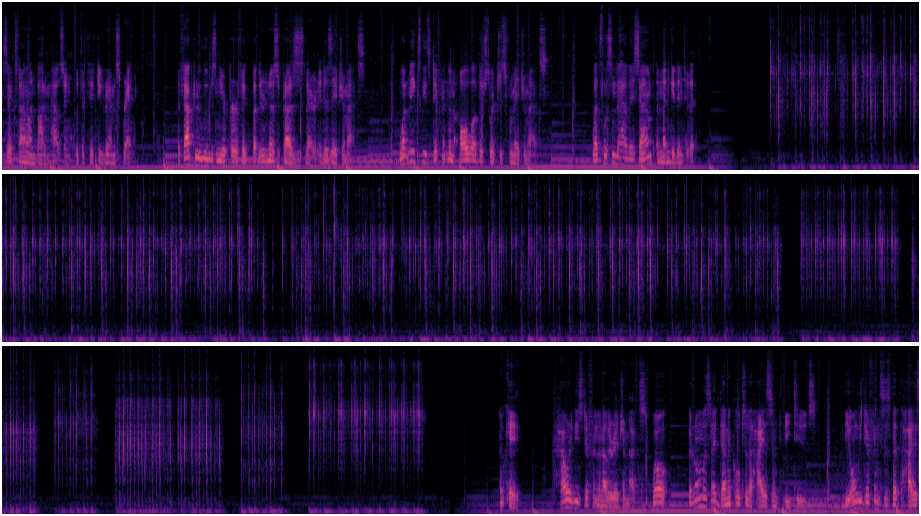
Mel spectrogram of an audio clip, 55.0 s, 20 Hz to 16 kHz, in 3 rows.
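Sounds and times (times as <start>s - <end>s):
typing on mechanical keyboard: 15.4s - 45.2s.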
